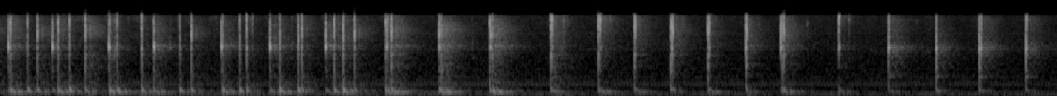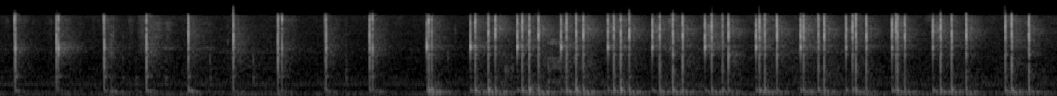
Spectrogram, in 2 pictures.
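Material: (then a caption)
Plastic. Long matte nails tap and scratch the side of a grey plastic Dove Men+Care deodorant stick lying on its side, its hollow plastic casing filled with product. About fifty sharp, bright, clicky taps come in quick bursts at the start and end, with a steadier, more evenly spaced run in the middle. Each tap is dry and stops instantly with no ring.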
